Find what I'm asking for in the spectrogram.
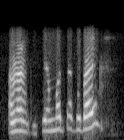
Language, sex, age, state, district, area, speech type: Bengali, male, 60+, West Bengal, Purba Bardhaman, urban, conversation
